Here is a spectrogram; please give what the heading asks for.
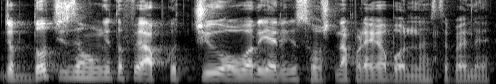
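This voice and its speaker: In a classroom-style spoken English lesson, a middle-aged man with an Indian accent teaches step by step, calling students "beta" and answering his own questions. His voice is mid-range, with fairly even intonation and a fairly quick pace.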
